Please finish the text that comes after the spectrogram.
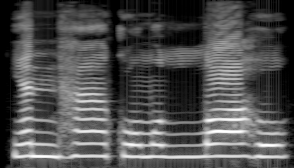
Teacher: لفظ الجلالہ کے لام کا حکم ہے تفخیم تو ہم حرف اللام کو موٹی آواز میں پڑھیں گے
